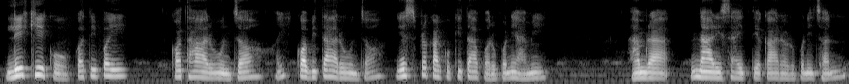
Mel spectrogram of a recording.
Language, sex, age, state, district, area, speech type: Nepali, female, 45-60, West Bengal, Darjeeling, rural, spontaneous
